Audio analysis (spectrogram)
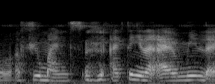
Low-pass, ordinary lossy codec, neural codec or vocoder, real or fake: none; none; none; real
